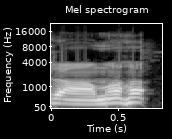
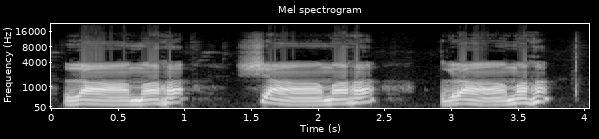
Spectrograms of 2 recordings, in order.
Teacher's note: विसर्ग ह का उच्चारण आएगा, रामः, श्यामः, ग्रामः, आदि में जो मकारोत्तरवर्ती आकार है के बाद जो 2 बिंदु है, क्या है, बिंदु है, उसी का को विसर्ग कहते हैं।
